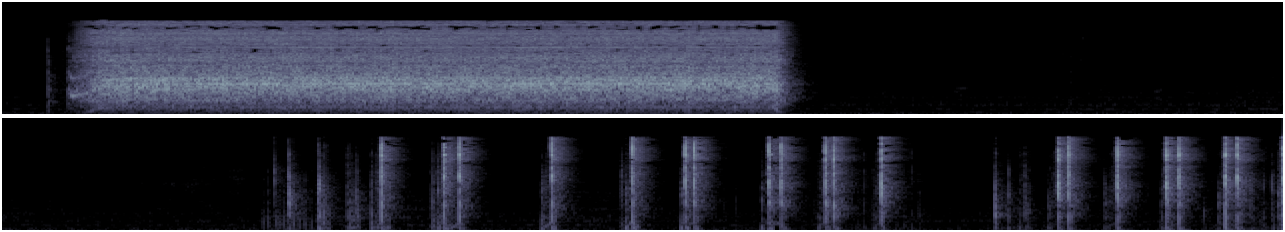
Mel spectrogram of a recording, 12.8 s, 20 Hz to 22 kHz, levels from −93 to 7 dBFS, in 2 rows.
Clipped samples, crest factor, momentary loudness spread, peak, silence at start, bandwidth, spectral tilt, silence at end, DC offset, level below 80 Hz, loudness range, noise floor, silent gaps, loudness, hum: under 0.1%; 30 dB; 7 LU; -4 dBFS; 0.35 s; 11.5 kHz; 2 dB/octave; 0 s; under 0.1%; -76 dBFS; 10 LU; -83 dBFS; none; -30 LUFS; none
